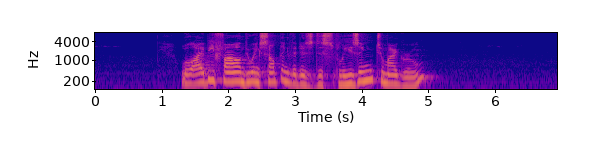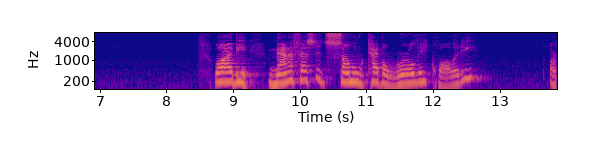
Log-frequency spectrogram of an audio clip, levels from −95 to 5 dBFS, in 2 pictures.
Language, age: English, 50-69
